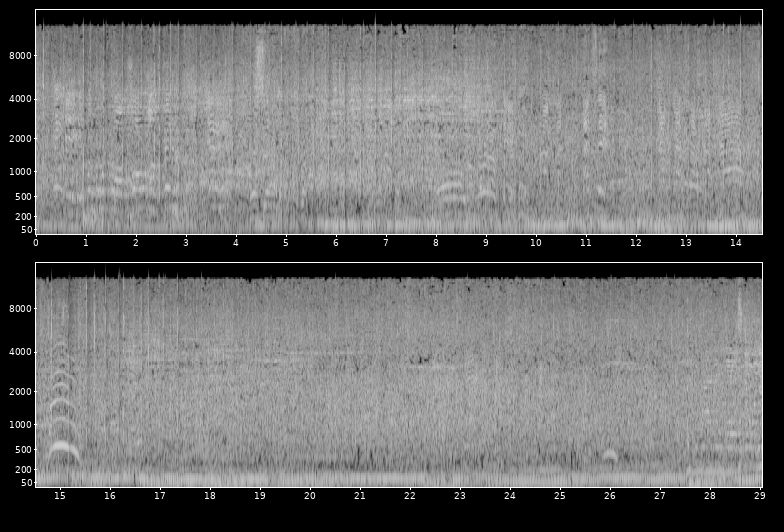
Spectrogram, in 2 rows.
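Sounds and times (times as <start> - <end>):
crowd applauding: 0.0 - 29.0
voices whooping and cheering: 2.0 - 9.8, 11.2 - 25.0, 25.6 - 29.0.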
